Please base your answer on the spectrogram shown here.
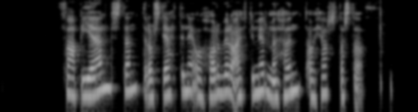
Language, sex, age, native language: Icelandic, male, 20-29, Icelandic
